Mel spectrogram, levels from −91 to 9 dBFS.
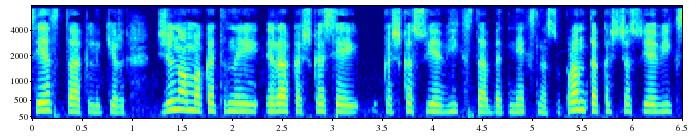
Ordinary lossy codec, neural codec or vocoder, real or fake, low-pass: MP3, 48 kbps; none; real; 7.2 kHz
